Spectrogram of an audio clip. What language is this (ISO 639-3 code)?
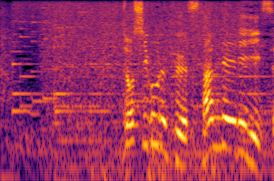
jpn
